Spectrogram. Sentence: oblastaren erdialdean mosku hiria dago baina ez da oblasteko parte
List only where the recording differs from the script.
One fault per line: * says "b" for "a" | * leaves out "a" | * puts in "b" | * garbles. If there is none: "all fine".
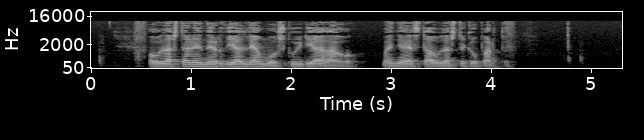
all fine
